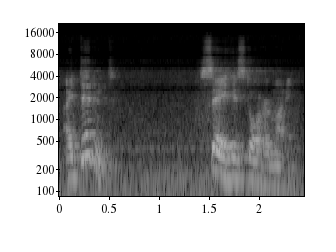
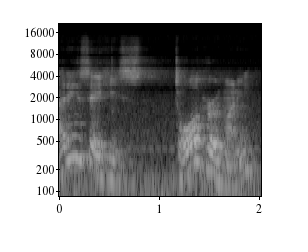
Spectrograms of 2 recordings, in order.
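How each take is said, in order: First: The stress falls on the word didn't. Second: The stress falls on the word stole.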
